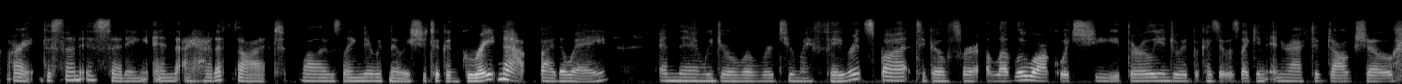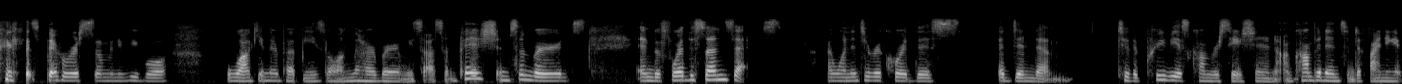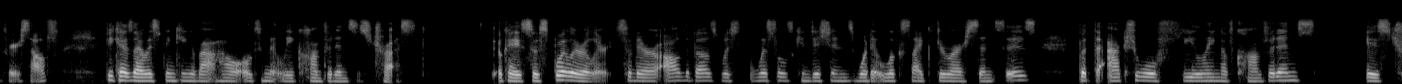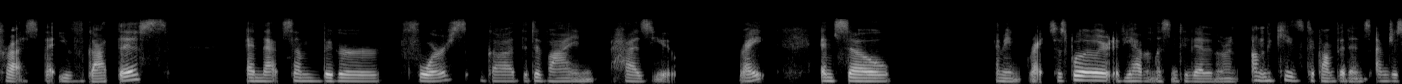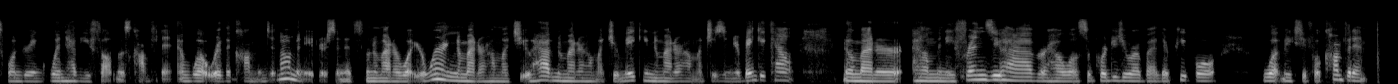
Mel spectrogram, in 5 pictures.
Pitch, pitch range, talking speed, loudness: 160 Hz, 150-175 Hz, 200 wpm, -28 LUFS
